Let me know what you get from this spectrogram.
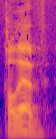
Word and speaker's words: Caleb: And by the way, it was pronounced Kalev is the pronunciation for Caleb.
